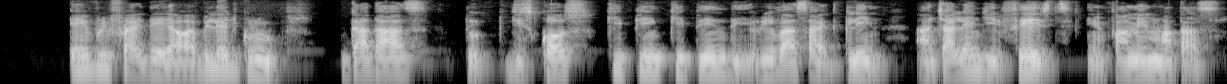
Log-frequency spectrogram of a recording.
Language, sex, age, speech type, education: Nigerian Pidgin, male, 30-45, spontaneous, tertiary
